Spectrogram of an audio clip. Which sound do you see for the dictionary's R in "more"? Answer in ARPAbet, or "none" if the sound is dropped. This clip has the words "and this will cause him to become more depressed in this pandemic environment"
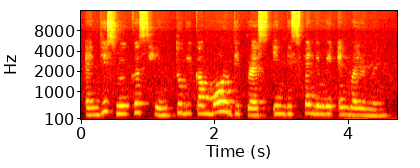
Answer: R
